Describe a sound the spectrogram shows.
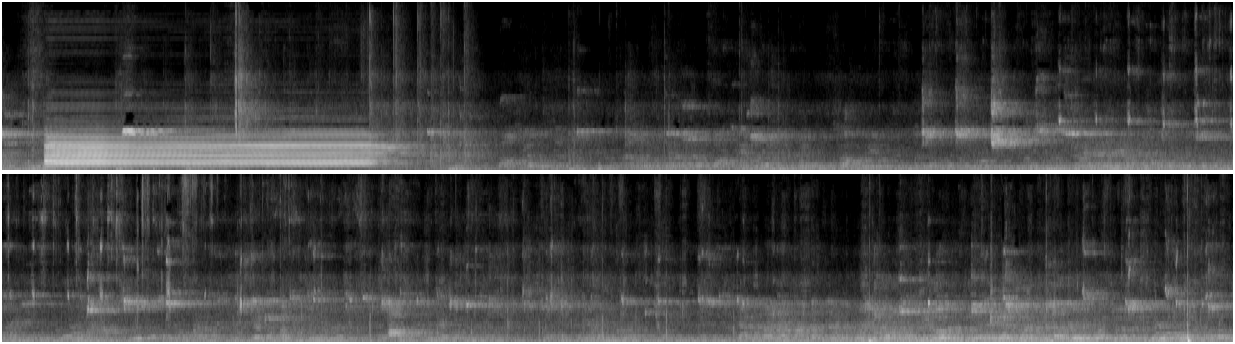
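Young people chatter and call out in a large echoing hall.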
